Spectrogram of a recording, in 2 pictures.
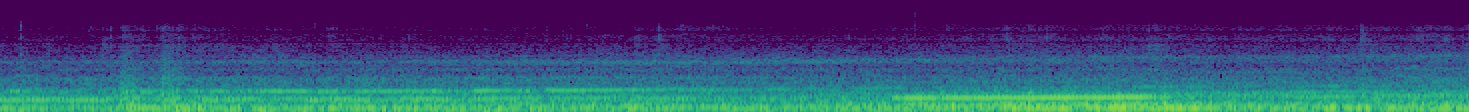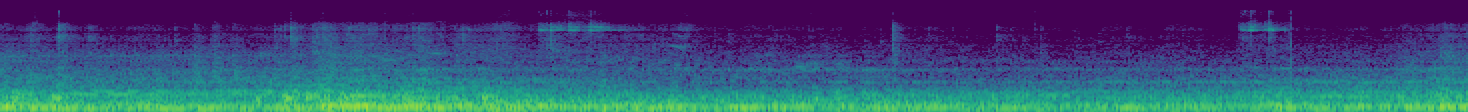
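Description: Keihan electric train running along the track, heard from inside its cab: a steady rumble of wheels on rail. In the first five or six seconds a faint humming whine drifts slightly in pitch, then fades.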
